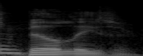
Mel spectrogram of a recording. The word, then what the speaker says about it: Bill Lazor: Bill Lazor, is that how you pronounce his name? Lazor? Yes, Bill Lazor.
